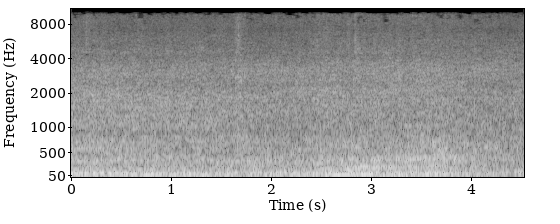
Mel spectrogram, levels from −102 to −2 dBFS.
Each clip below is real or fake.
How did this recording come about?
real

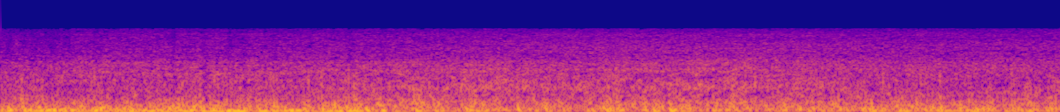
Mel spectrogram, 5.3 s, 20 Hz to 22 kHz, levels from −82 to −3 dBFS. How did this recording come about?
real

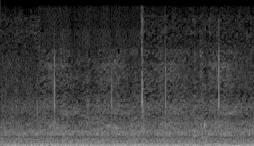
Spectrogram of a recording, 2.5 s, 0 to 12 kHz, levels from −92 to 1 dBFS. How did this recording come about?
real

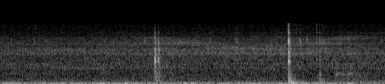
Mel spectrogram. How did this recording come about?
real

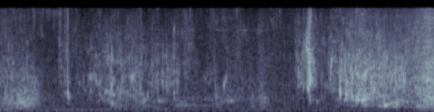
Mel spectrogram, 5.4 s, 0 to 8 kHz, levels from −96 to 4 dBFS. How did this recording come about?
real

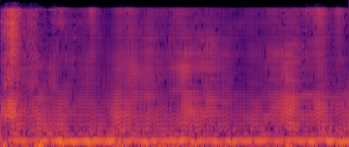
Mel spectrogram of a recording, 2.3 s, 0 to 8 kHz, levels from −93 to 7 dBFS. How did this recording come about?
fake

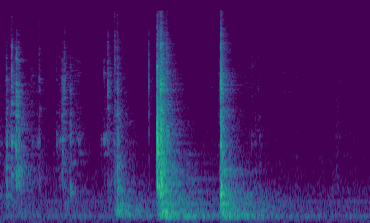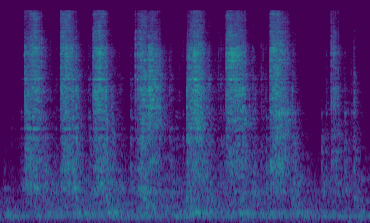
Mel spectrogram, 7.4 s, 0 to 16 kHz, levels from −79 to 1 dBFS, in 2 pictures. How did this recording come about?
real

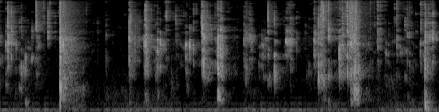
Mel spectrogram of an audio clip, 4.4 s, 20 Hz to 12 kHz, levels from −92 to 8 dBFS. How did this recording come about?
real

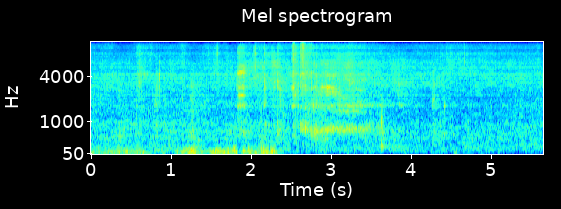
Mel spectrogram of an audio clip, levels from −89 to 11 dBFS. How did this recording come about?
fake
